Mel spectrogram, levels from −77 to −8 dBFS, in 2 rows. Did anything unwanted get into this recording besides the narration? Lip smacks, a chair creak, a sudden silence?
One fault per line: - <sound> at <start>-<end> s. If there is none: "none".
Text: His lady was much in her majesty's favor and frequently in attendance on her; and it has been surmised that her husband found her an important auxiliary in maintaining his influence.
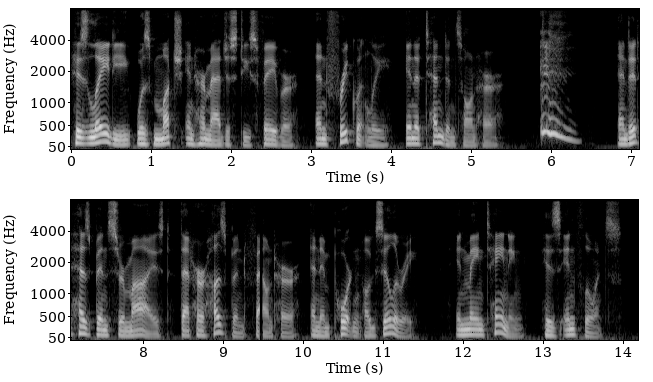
- throat clearing at 5.8-6.4 s
- dropout at 9.4-9.5 s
